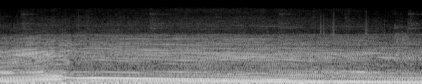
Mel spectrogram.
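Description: Ducati XDiavel S's V-twin engine pulling under acceleration, its pitch rising for the first half-second or so. Then the throttle closes and the revs fall away steadily as the bike slows.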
